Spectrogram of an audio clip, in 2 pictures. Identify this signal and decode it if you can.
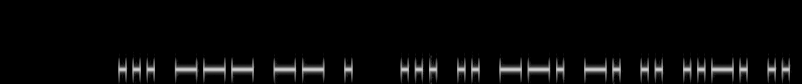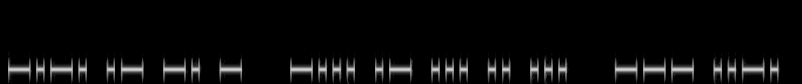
Morse code, heard as a keyed tone, about 17 wpm, 700 Hz. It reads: SOME SIGNIFICANT BASIS OF
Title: Sentences from Top 1600 Words 17wpm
